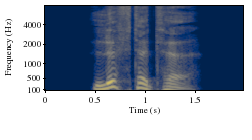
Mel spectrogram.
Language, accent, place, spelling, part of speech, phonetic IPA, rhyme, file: German, Germany, Berlin, lüftete, verb, [ˈlʏftətə], -ʏftətə, De-lüftete.ogg
- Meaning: inflection of lüften: 1. first/third-person singular preterite 2. first/third-person singular subjunctive II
